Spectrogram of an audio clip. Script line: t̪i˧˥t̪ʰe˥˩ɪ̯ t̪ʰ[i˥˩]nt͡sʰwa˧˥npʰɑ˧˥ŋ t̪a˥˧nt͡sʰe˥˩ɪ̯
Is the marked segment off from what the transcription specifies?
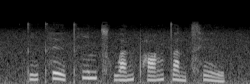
yes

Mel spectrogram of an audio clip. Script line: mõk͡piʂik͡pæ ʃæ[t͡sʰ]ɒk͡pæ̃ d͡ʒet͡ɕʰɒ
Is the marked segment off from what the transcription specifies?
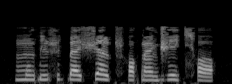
yes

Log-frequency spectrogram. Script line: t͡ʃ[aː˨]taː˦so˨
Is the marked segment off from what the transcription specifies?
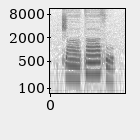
no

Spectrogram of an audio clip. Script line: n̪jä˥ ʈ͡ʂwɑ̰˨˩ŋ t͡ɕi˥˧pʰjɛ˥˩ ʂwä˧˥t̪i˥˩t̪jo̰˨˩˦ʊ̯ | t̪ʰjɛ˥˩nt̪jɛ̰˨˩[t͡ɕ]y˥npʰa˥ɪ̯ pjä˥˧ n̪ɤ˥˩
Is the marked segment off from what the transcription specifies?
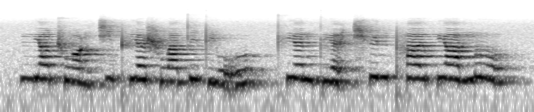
yes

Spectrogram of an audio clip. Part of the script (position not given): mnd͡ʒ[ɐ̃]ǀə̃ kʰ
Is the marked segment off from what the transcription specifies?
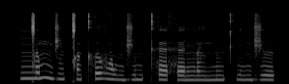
yes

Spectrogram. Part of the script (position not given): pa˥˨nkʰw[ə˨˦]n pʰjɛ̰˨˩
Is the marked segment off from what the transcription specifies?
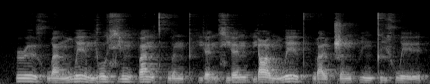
no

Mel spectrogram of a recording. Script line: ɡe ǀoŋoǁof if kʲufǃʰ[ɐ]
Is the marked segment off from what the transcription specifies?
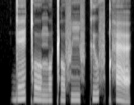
yes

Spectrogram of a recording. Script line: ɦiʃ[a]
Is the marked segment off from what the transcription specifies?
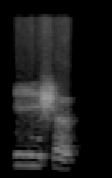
yes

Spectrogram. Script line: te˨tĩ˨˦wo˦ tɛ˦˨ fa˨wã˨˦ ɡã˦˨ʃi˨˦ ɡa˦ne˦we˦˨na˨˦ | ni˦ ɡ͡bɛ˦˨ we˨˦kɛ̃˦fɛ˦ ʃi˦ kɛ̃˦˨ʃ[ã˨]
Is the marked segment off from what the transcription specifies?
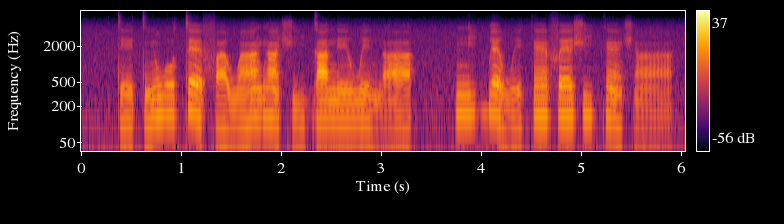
no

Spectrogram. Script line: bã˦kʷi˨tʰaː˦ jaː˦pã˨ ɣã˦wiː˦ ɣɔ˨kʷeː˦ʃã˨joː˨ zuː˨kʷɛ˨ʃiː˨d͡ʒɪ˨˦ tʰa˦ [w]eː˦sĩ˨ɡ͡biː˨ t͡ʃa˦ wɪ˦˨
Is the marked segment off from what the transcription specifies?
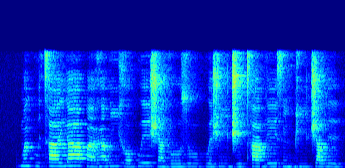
yes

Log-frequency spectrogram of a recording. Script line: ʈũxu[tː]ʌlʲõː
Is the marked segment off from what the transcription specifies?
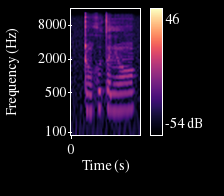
yes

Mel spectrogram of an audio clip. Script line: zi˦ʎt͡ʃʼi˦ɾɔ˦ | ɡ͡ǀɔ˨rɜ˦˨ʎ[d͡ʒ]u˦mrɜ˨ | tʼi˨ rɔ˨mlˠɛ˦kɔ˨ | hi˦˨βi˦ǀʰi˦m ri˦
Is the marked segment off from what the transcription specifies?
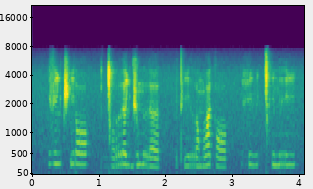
no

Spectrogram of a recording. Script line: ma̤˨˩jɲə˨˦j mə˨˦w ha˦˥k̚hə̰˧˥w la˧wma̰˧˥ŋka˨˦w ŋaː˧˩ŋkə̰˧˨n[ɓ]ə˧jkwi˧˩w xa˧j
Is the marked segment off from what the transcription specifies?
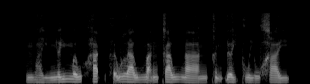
yes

